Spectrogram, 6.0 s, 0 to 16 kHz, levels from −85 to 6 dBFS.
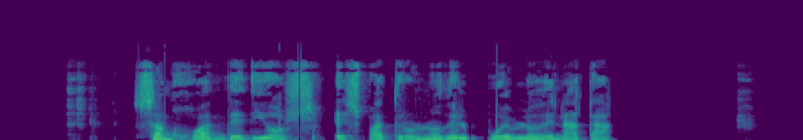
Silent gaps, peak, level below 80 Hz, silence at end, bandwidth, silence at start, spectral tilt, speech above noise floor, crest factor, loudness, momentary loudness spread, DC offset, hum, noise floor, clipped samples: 0.90-0.98 s, 2.45-2.50 s; -8 dBFS; -68 dBFS; 1.45 s; 9.6 kHz; 0.5 s; -4 dB/octave; over 62 dB; 22 dB; -29 LUFS; 9 LU; under 0.1%; none; under -90 dBFS; under 0.1%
